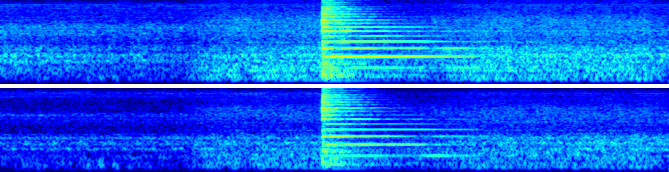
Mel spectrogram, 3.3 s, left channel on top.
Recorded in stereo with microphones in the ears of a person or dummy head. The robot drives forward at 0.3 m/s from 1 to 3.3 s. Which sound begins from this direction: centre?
A guitar, at 1.6 s.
